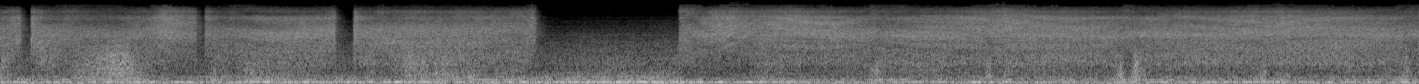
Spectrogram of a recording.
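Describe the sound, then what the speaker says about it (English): A 3M Performance spray gun sprays paint in a steady, loud hiss that runs almost without a break. A low hum sits under it, with a short pause partway through. "I like the way it's spraying. It's just, I don't know how to describe it. It's atomizing it really well."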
